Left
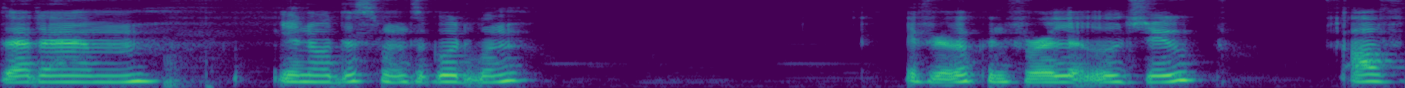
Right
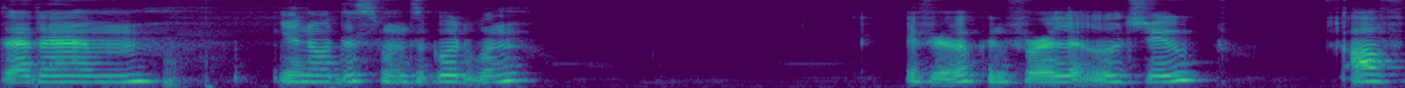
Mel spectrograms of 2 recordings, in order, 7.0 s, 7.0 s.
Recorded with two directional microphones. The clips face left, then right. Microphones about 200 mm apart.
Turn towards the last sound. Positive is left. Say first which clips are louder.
# left 3 dB
turn(degrees=25)  # may be behind; listen again after turning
